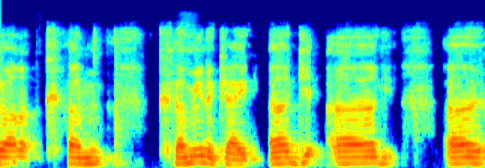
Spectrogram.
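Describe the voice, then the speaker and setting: With an Alabama accent, a man speaks in a dark, mellow tone. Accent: Southern US (Alabama). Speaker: military veteran, comedian and leadership speaker. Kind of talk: interview. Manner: repetitive, halting with many repeated words.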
